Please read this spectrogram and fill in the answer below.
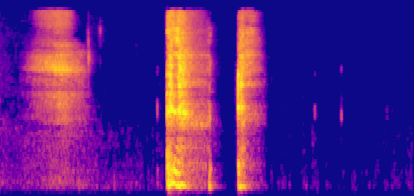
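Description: A person coughing twice in quick succession about two seconds in, after a soft breathy intake of air.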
